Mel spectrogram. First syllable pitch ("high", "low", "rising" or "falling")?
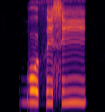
falling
